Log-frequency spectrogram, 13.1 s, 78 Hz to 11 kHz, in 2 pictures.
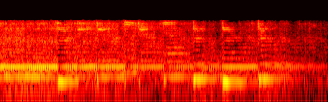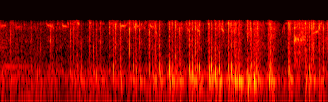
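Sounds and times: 
musical tone: 0.1 - 7.1
horse hooves clip-clopping in a walking rhythm: 6.4 - 13.1.

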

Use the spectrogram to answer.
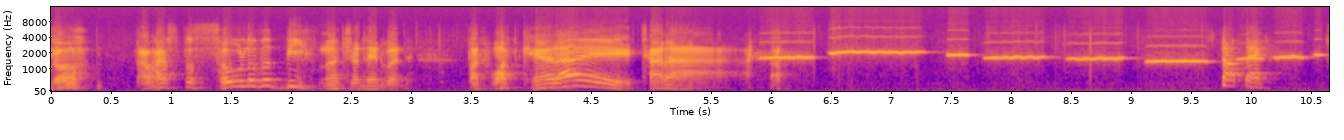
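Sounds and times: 
speech: 0.0 - 5.7, 10.0 - 10.6
man whistling a tune: 5.8 - 10.6.

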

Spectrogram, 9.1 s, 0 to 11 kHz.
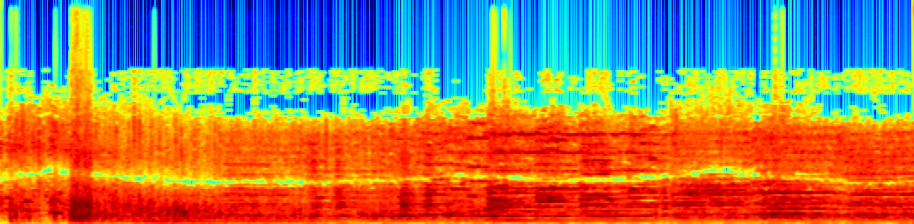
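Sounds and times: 
thunder crack: 0.0 - 5.4
rolling storm rumble: 0.0 - 9.1
sustained droning tones: 1.0 - 9.1.

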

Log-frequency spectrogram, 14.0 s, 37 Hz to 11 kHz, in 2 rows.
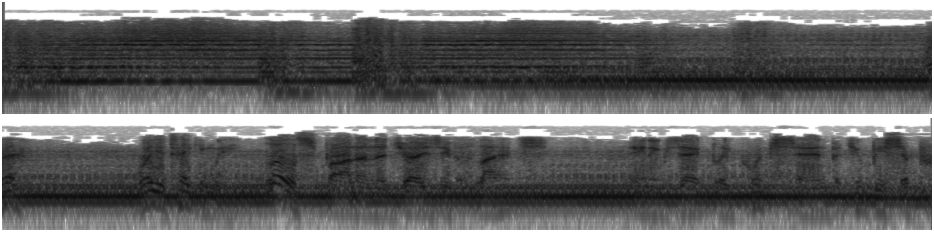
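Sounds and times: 
car engine running and pulling away: 0.0 - 13.9
mechanical clunks: 4.7 - 7.4
speech: 9.8 - 11.0, 12.1 - 13.9.

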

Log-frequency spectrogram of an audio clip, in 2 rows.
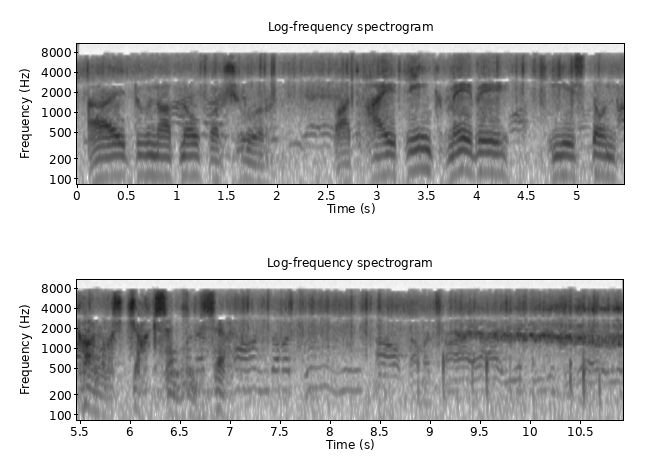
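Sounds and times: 
steady hissing background: 0.0 - 10.9
speech: 0.1 - 10.7
horses neighing and whinnying: 9.3 - 10.9.

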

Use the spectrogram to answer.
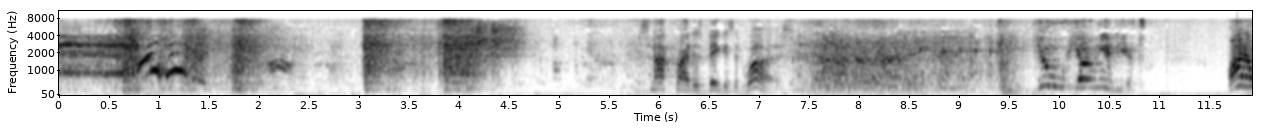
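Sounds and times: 
big black touring car crashing: 0.5 - 2.4, 3.0 - 4.7
laughter: 4.8 - 6.2, 7.2 - 9.5
speech: 6.0 - 8.2, 9.8 - 10.9, 11.7 - 11.9.

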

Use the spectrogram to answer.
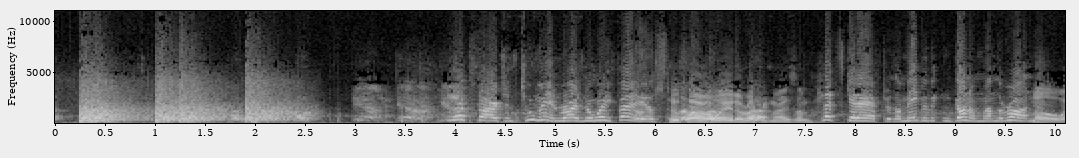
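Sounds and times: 
loud gunshots from a gully with rumbling echo: 0.0 - 2.7
speech: 4.1 - 10.0.

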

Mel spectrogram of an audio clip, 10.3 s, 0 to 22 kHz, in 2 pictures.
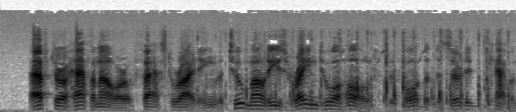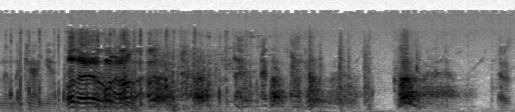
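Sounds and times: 
speech: 0.3 - 8.5
dog growling roughly: 6.2 - 9.9
dog barking: 6.6 - 9.8.

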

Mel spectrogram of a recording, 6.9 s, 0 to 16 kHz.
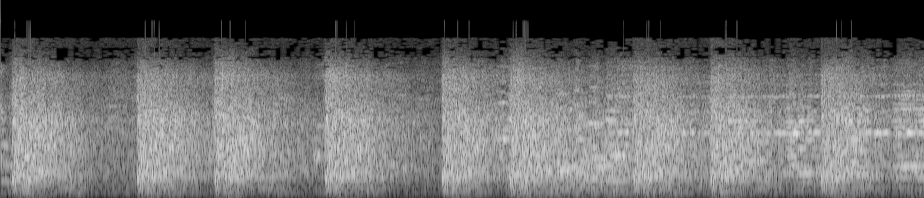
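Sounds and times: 
gunshots in an exchange of gunfire between a sheriff, deputies and outlaws: 0.0 - 6.9.

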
